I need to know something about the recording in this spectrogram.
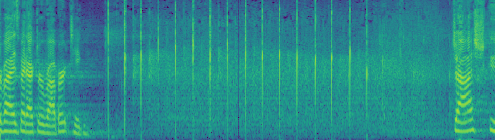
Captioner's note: applause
